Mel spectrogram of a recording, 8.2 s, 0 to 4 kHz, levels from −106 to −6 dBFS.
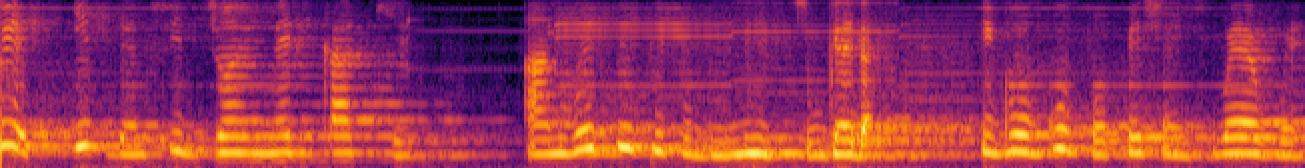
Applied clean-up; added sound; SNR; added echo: neural separator model SepFormer DNS4.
